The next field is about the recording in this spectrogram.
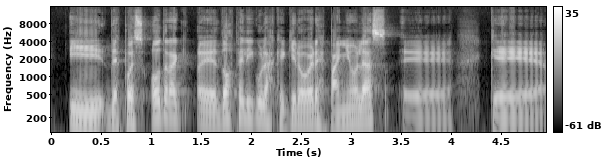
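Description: An animated man's voice on a very clean recording with a silent background. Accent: Rioplatense. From Argentina. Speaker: podcast host, film critic. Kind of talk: casual chat. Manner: quieter than usual.

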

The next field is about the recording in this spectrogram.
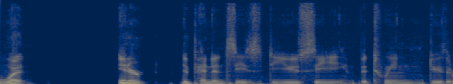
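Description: A man's very deep, low voice with vocal fry, lively intonation and a fairly slow pace. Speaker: podcast host and company employee. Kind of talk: casual interview.

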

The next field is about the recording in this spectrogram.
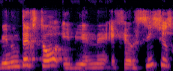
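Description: This woman's pitch swings very widely. Her pace is fairly slow. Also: quiet background. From Mexico. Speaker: personal finance advisor and podcaster. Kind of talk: casual interview conversation.

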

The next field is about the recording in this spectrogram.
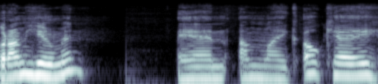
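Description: An unremarkable speaking voice moves at a fairly slow pace. Its pitch variation is ordinary. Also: man. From Oklahoma. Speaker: podcast host. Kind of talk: commentary monologue.

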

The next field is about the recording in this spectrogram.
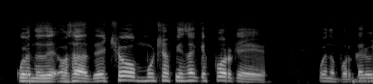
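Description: A very fast delivery from a man with a fairly high pitch. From Peru. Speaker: singer. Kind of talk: interview. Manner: halting.

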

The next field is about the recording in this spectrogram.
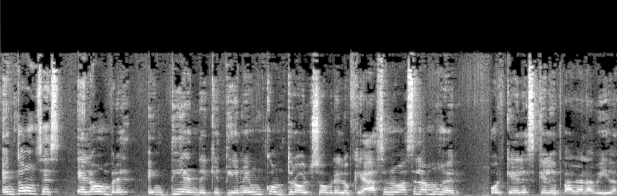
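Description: Amid noticeable background noise, a woman speaks at a moderate pace and a fairly high pitch with ordinary pitch variation. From Puerto Plata, Dominican Republic, Argentine family. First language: English (speaking Spanish). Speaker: lawyer. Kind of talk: casual interview.

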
